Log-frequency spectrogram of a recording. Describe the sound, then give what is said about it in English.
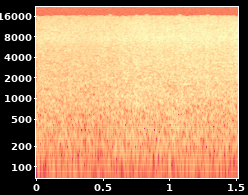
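Steady ocean surf washes onto a shore, a broad continuous rushing roar with a soft swell, fairly quiet and unbroken, with no voices. “I stand here watching these waves and I just don't know what I'm going to do without you.”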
